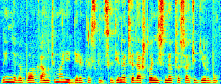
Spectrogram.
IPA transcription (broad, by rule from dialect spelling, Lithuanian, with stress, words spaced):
ˈnʊ ɪ nʲɛbʲɛˈbuːʋoː ˈkɐm tɐɪ ˈmɑːnʲɪ dʲɪˈrʲæːktoːrʲʊs kɐɪ ɪnsoːˈdʲiːnɐ t͡ʃʲɛ ˈdɐ ɐʃˈtuɔnʲɪs mʲɛˈtʊs ɐtʲɪˈdʲiːrbuːʊ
